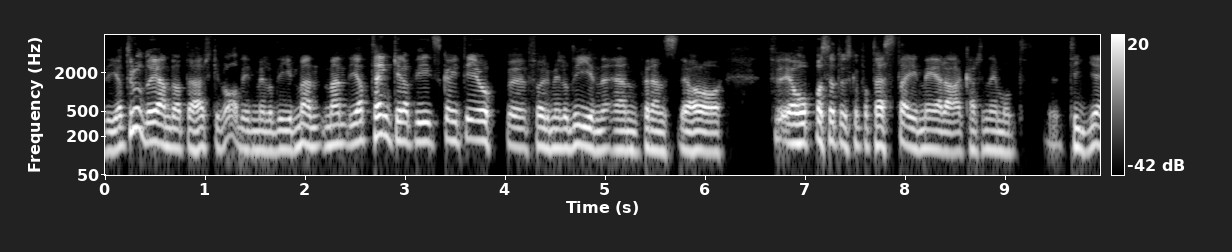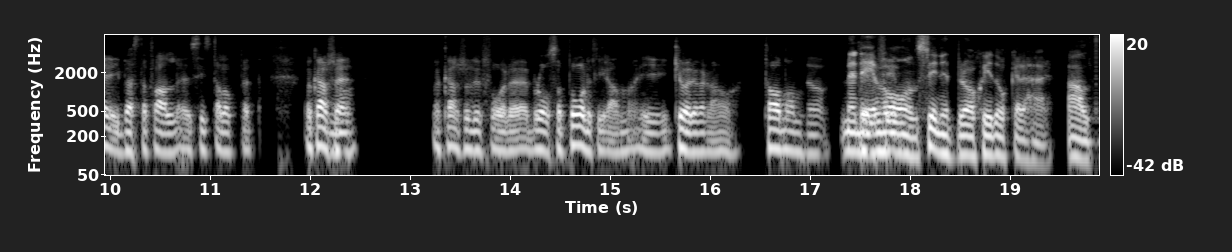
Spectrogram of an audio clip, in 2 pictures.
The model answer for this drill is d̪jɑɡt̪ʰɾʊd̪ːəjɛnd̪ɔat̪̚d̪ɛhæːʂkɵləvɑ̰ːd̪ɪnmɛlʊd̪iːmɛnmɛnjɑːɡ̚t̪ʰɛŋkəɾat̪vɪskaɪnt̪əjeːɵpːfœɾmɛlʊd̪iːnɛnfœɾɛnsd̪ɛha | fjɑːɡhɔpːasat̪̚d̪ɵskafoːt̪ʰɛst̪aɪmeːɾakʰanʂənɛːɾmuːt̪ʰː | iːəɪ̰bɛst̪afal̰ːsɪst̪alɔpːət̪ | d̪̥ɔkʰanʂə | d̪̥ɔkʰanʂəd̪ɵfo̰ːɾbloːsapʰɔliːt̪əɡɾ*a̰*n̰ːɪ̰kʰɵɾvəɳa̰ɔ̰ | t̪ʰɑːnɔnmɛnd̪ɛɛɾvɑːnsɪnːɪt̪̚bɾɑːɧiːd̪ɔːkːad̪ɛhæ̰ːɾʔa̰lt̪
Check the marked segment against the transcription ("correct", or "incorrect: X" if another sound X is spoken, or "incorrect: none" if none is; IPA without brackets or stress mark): correct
